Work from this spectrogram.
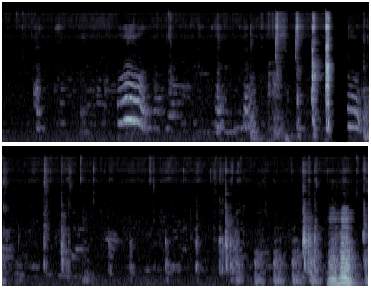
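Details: Baby monkey calling nonstop for its father to arrive with food: a loud, short, harmonic wavering cry near the start, followed by scattered clicks, taps and softer squeaks at close range indoors.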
